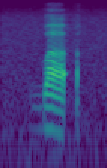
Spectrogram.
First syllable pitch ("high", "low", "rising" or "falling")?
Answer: low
